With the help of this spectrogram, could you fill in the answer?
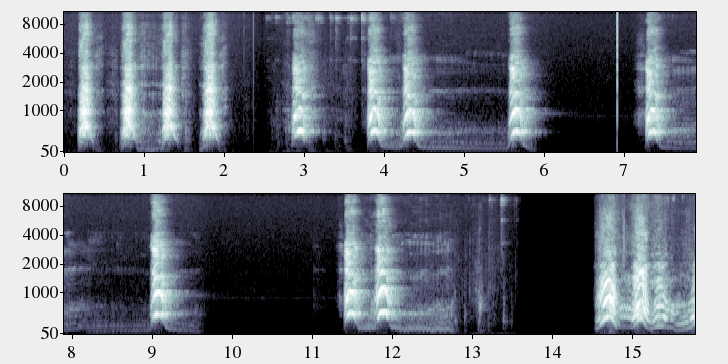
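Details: Dogs at play barking in short sharp bursts, several quick barks then spaced single barks separated by silences, ending in a louder cluster of overlapping yaps.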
